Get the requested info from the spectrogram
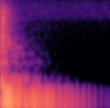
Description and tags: Rick DRUM TOM HI soft
Tom hi soft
